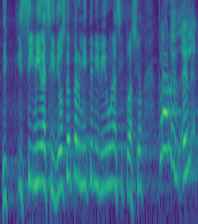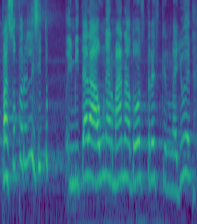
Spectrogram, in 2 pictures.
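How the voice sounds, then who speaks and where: Middle-aged Mexican pastor, high voice, animated sermon, long hall reverb. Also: male voice, normal speed. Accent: Mexican Spanish. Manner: animated preaching with acted-out quotes and call-and-response. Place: church sanctuary.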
